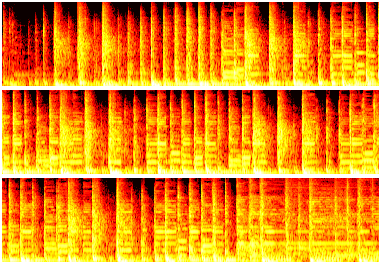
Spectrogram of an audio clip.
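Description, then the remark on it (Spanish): A radio show's segment jingle plays on its own, a lively instrumental with a steady, punchy beat and bright layered melody that stays loud and full from start to finish. “en Café con Gotas tenemos una sintonía que suena así.”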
